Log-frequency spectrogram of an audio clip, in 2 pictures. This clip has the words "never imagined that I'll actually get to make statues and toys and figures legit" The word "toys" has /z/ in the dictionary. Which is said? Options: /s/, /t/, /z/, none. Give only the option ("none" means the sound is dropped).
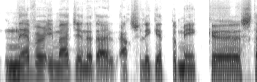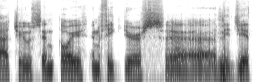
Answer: none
